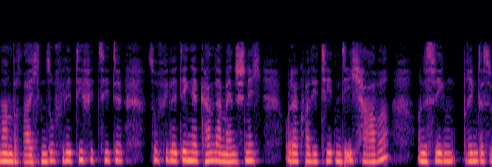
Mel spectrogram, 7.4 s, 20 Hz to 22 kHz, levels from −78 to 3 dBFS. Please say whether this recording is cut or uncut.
uncut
